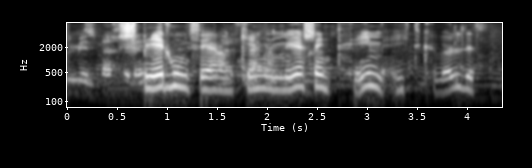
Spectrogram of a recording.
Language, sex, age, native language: Icelandic, male, 14, Icelandic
